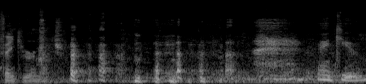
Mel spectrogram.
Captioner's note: laughter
